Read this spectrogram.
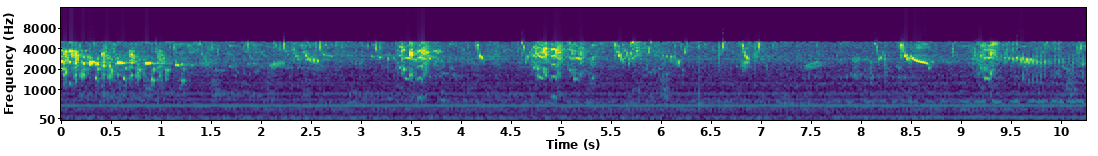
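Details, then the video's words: Southern masked weavers newly arrived at Gowrie dam waterhole on Djuma Game Reserve, Sabi Sand Wildtuin, South Africa, in the morning; busy overlapping chirps, buzzy trills and whistles from several birds, with a steady low hum beneath. "Southern Masked Weavers have arrived!"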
